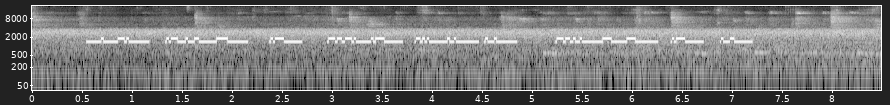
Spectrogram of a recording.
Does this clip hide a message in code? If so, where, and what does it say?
Yes: TTY/TDD text telephone tones (45.45 baud Baudot) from 0.5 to 7.2 s, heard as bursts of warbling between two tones, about 400 Hz shift, 1600 Hz centre, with phone line noise and the noise of a subway station. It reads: HZUTE HER1 9937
